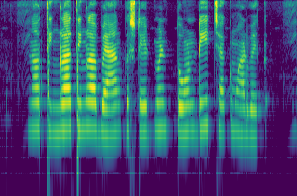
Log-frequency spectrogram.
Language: Kannada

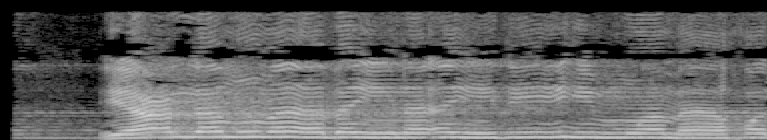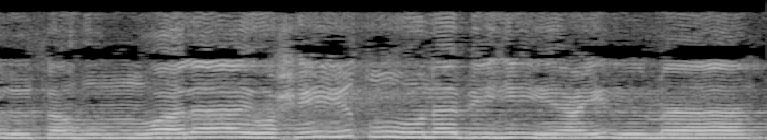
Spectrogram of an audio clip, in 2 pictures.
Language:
Arabic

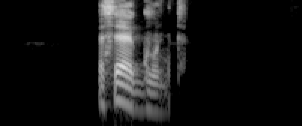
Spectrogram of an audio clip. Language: Kabyle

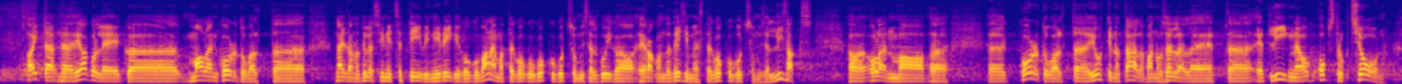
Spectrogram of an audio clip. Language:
Estonian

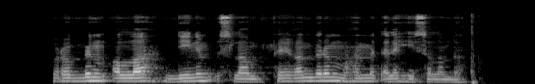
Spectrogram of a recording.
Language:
Uyghur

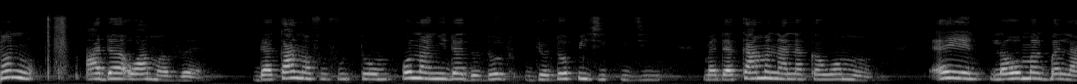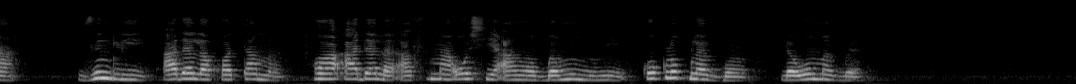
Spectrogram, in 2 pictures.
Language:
Ewe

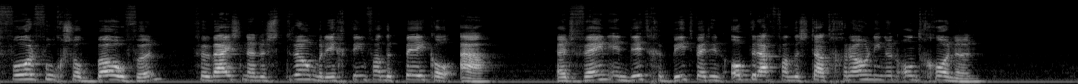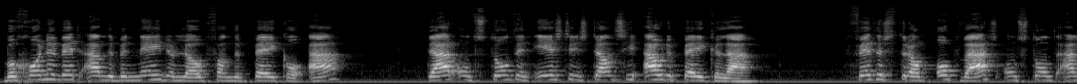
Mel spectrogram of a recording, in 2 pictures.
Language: Dutch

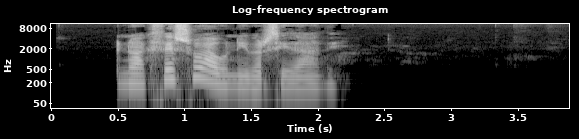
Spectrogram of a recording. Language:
Galician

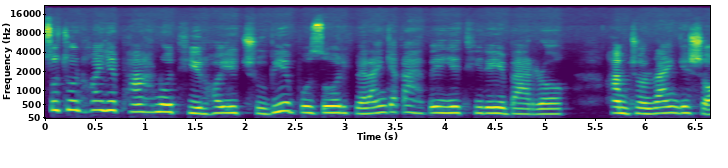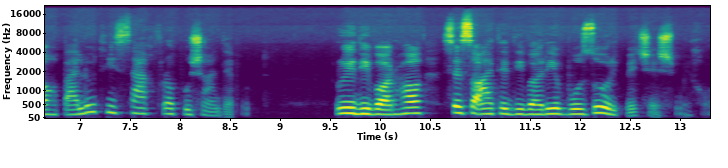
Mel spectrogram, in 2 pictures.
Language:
Persian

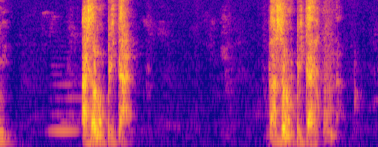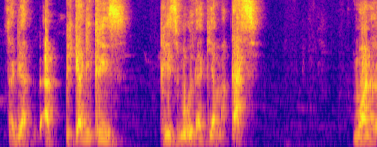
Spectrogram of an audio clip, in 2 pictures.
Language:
French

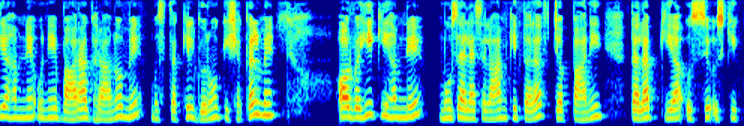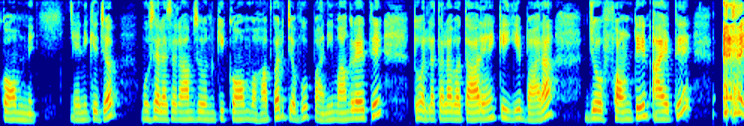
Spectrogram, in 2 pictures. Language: Urdu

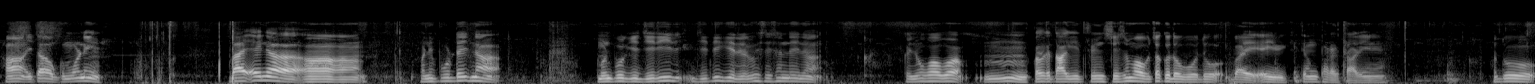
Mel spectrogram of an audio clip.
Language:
Manipuri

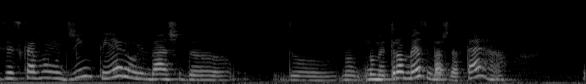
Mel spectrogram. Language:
Portuguese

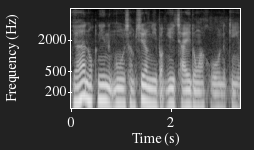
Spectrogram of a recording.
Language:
Garo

